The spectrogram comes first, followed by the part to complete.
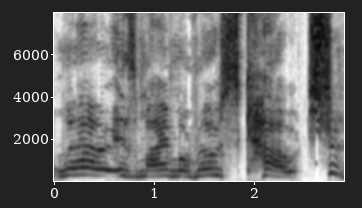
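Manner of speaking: theatrical voice. Narrating a voice heard from inside, in a dramatic voice. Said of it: "you can hear from inside a dramatic voice saying".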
